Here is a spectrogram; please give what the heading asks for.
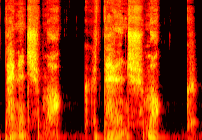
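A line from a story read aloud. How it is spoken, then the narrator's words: Hissed. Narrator (German): eine Stimme zischen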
